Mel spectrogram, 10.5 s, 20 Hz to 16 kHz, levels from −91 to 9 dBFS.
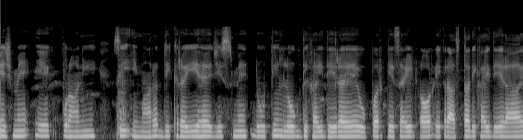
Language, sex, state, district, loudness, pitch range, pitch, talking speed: Hindi, male, Maharashtra, Aurangabad, -23 LUFS, 125-135 Hz, 130 Hz, 155 wpm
